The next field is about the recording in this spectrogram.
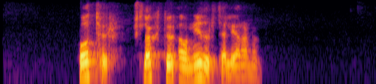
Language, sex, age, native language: Icelandic, male, 50-59, Icelandic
